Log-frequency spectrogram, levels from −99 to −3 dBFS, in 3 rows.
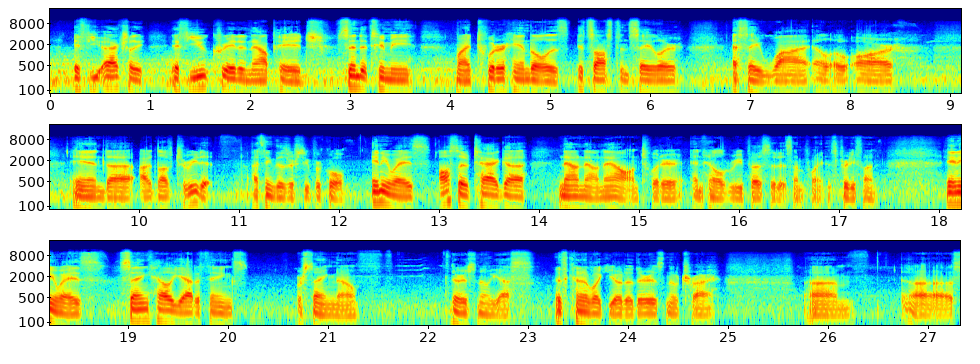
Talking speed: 180 wpm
